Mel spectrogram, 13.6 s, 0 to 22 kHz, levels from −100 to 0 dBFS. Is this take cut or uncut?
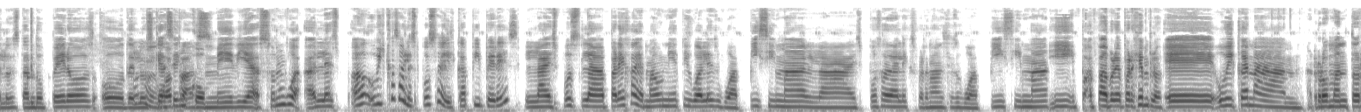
cut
